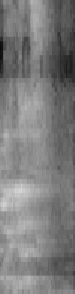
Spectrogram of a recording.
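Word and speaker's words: Euler: होता है yours constant actually इसको पढ़ते है ऑयलर्स बट अपन इंडियन इसको यूलर ही पढ़ेंगे स्पेलिंग ऐसा दे यलर भी पढ़ते है ब्रिटिश इंग्लिश में इसका एक्चुअल वैल्यू है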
